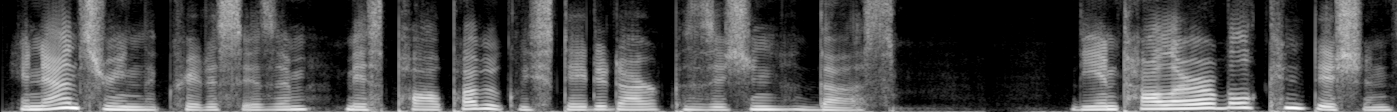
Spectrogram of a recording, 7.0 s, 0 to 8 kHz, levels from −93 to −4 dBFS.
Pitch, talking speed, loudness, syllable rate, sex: 225 Hz, 120 wpm, -17 LUFS, 5.0 syllables/s, female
